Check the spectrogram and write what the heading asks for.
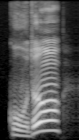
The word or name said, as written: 股东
